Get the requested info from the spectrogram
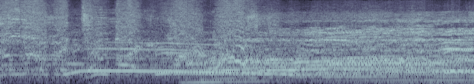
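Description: Several overlapping voices holding long, sliding 'oh' moans. A lower voice joins about a second in.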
